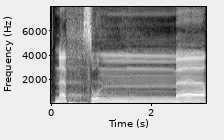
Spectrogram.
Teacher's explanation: maka dibacanya dengan gunah ya kita rasakan betul-betul e masuk ke dalam hidung ketika mengucapkannya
